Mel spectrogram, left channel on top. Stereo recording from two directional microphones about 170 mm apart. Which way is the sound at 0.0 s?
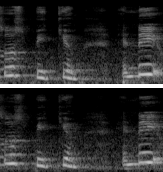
15° left (ahead or behind).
